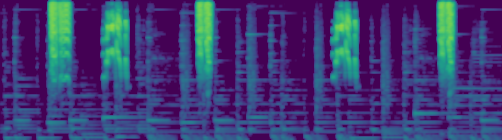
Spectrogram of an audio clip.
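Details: Mouse giving brief, shrill, high squeaks in five separate bursts at uneven intervals, some doubled, heard against calm instrumental music playing throughout.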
